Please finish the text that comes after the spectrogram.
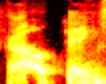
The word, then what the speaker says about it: Gauteng: it's Gauteng, so you kind of have to Gauteng. Yeah. you sort of honkarugi, then you're halfway there.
